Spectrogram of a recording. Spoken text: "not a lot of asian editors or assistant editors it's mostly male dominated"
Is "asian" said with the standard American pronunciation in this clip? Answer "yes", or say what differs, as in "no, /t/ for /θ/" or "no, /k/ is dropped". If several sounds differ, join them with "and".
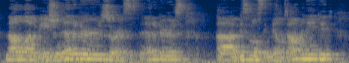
yes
